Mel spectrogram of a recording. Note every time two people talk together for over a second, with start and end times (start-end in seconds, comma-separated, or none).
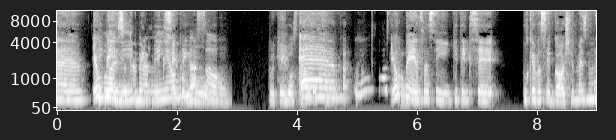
0.6-2.7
